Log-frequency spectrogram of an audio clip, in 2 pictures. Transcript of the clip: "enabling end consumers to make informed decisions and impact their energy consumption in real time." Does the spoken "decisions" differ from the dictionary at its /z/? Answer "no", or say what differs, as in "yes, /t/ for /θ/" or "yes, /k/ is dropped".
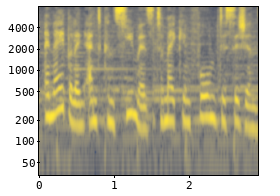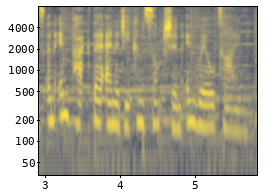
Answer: no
